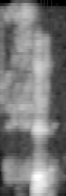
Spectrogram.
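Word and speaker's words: خ: Kha, yab, kha. Make sure you read the kha full mouth, not kha, it's kha.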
